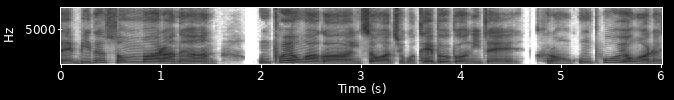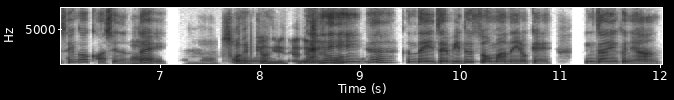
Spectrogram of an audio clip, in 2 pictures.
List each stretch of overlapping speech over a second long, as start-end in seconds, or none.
7.7-9.0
